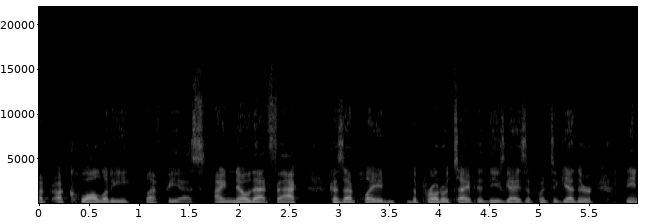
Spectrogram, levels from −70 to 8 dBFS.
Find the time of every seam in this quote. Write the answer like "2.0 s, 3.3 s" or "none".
1.1 s, 1.8 s, 2.3 s, 3.1 s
